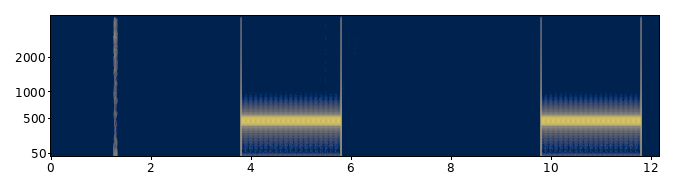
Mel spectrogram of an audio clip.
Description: Ringback tone (North America), 440 + 480 Hz.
